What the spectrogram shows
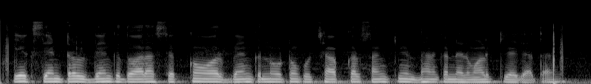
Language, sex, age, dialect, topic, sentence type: Hindi, male, 60-100, Awadhi Bundeli, banking, statement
